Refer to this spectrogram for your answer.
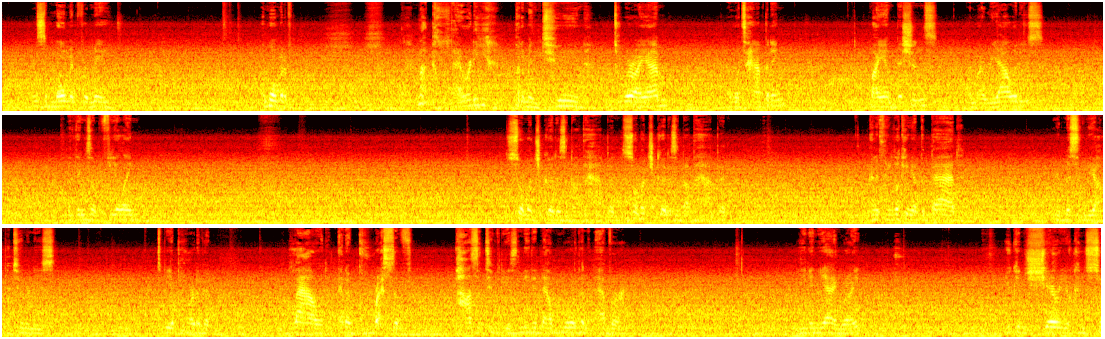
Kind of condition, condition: fault, phone or laptop microphone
